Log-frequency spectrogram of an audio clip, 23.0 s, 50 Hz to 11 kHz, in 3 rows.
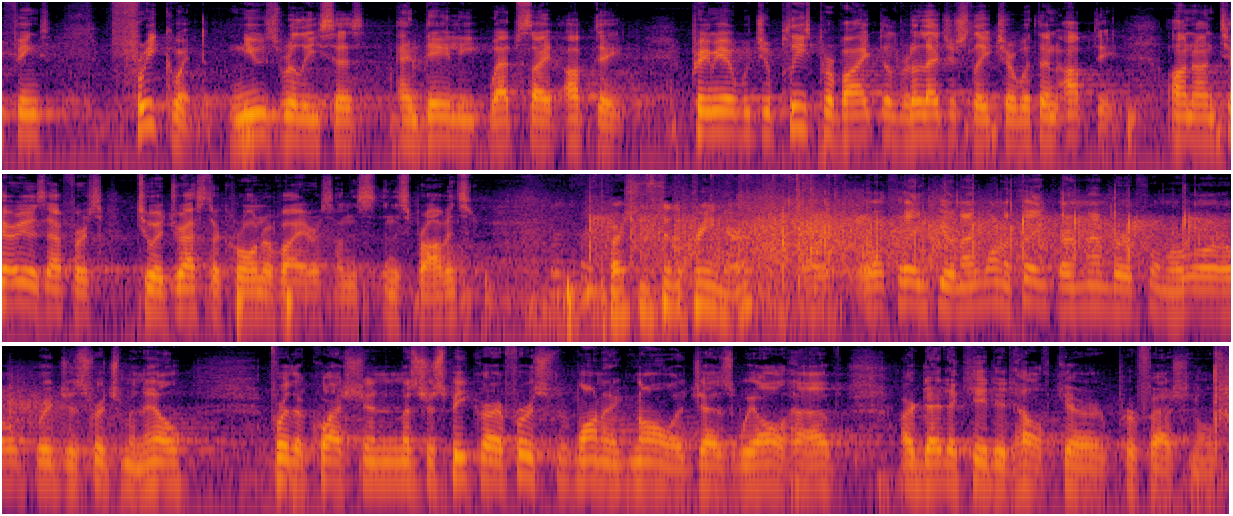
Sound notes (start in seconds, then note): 16.2 applause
